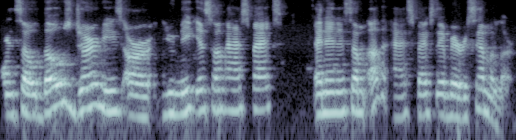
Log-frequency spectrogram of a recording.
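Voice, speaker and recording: A woman in her fifties hosting a casual talk show, lively and quick to laugh with playful asides. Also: lowish voice, poor audio. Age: 50s. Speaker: host. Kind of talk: casual chat.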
